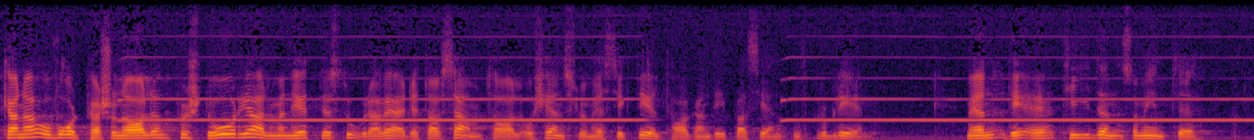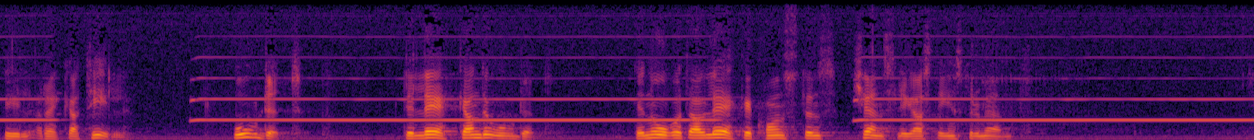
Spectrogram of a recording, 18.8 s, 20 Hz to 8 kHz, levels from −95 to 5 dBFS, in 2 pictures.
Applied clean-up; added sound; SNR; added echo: none; Wind instrument, woodwind instrument; 12 dB; none.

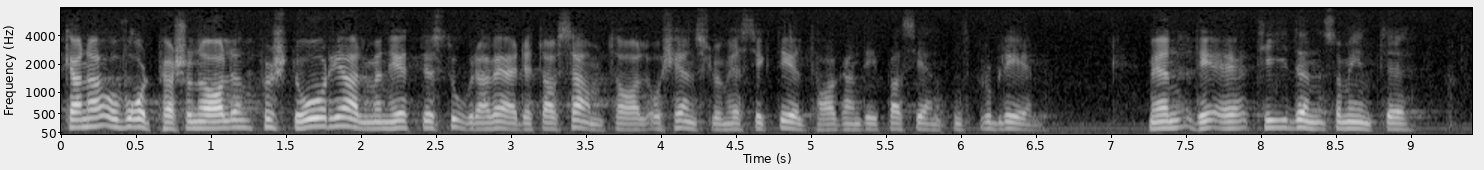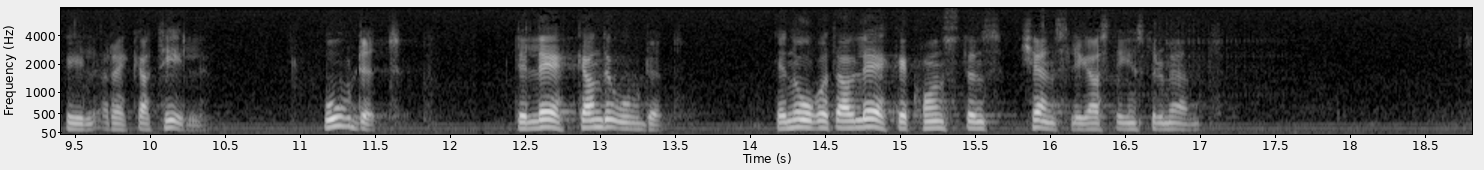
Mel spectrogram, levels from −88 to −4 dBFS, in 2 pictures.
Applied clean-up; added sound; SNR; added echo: none; none; none; none.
